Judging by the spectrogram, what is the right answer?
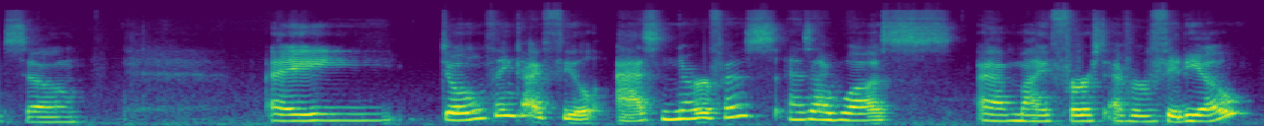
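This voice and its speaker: Using a good podcasting microphone, a Dutch-speaking woman chats loosely while knitting on a live stream, reading viewers' comments aloud and thanking them. She has a mid-range voice with vocal fry and a slightly mellow quality.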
